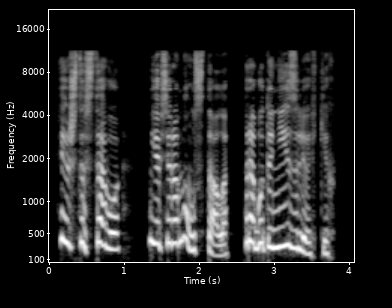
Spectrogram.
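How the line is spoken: Snapping back. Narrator (Russian): огрызнулась Эмили

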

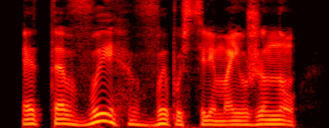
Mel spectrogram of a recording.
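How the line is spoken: Growled. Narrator (Russian): прорычал

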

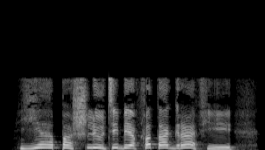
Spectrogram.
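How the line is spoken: Shouted after someone. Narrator (Russian): крикнула вслед

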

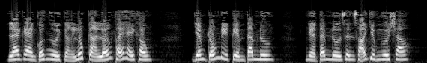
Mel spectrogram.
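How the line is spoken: Angry woman. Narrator (Vietnamese): Hồ phu nhân giận dữ

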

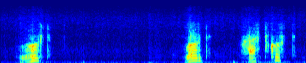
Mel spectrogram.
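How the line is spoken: Almost whispering. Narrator (Russian): проговорила она почти шепотом

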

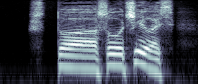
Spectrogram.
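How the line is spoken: Trembling question. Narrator (Russian): спросил он дрожащим голосом

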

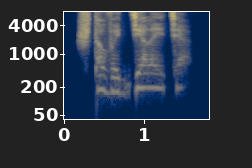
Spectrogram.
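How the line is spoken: Strained trembling voice. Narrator (Russian): выдавливаю дрогнувшим голосом

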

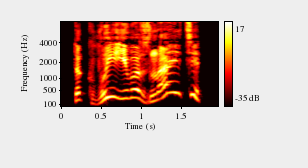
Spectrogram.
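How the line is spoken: Joyful exclamation. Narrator (Russian): воскликнула Жюли с заблестевшими от радости глазами

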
